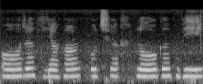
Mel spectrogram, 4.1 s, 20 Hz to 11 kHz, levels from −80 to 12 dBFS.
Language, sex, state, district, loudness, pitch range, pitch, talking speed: Hindi, male, Punjab, Pathankot, -13 LUFS, 235-250 Hz, 240 Hz, 75 wpm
